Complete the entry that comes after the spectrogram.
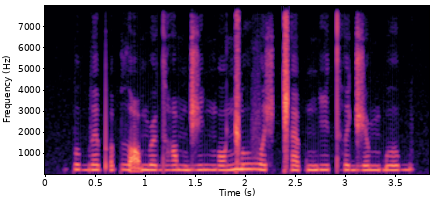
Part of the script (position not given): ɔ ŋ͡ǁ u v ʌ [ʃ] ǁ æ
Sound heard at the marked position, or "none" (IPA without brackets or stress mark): ʃ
